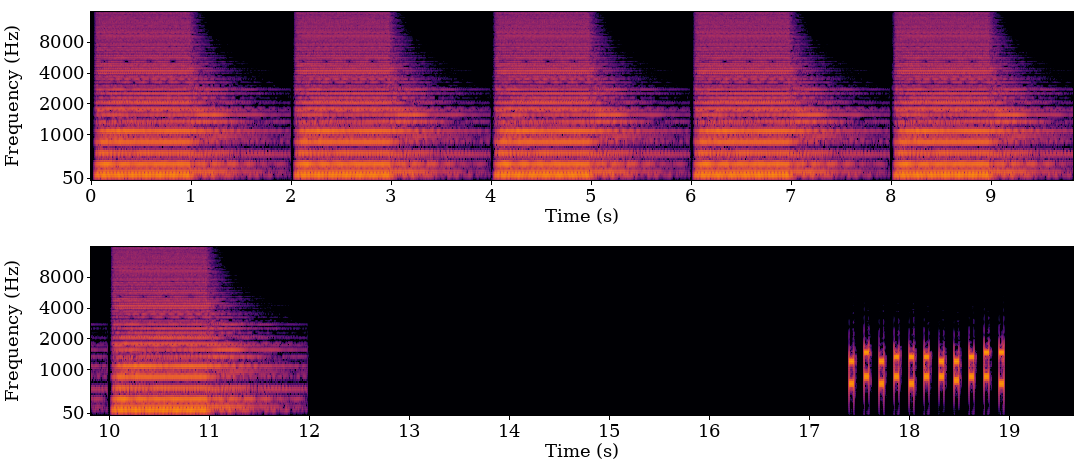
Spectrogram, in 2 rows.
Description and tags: A 6 segment alarm/warning akin to the futuristic sound you might hear on a space vessel.
alarm, Electronic, metallic, pulsing, warning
